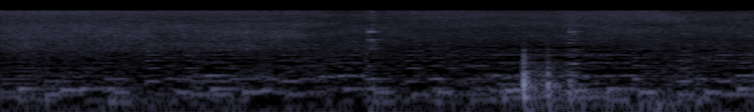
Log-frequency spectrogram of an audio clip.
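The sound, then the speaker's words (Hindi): Sizzling as gravy sauce is poured bit by bit over a piece of fish frying in the pan, a steady, even hiss broken by a few faint pops. “अब हम बारी है इस gravy को थोड़ा थोड़ा करके इसी पीस के ऊपर डालने की ताकि इसका जो अरोमा है वो अच्छी तरीके से फिश के अंदर जब्ज हो जाए।”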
